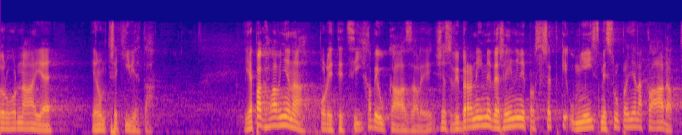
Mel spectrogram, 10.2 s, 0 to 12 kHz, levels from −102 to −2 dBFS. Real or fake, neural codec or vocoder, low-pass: real; none; 7.2 kHz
